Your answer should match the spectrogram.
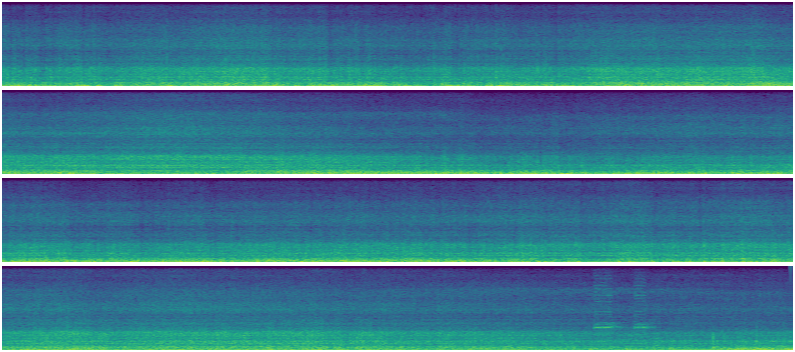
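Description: Steady, loud riding noise from a motorcycle on the move: its engine running, mixed with wind rushing over the microphone.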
